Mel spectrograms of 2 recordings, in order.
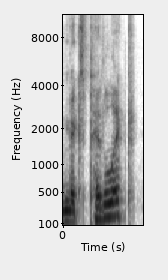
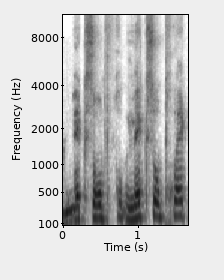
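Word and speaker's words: Mxyzptlk: Yeah, I've heard Mixpidlick. There he I've is. heard Mixelplix. I I've heard a think bunch- I always said Mixelplick, but then I heard so many other things that I find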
